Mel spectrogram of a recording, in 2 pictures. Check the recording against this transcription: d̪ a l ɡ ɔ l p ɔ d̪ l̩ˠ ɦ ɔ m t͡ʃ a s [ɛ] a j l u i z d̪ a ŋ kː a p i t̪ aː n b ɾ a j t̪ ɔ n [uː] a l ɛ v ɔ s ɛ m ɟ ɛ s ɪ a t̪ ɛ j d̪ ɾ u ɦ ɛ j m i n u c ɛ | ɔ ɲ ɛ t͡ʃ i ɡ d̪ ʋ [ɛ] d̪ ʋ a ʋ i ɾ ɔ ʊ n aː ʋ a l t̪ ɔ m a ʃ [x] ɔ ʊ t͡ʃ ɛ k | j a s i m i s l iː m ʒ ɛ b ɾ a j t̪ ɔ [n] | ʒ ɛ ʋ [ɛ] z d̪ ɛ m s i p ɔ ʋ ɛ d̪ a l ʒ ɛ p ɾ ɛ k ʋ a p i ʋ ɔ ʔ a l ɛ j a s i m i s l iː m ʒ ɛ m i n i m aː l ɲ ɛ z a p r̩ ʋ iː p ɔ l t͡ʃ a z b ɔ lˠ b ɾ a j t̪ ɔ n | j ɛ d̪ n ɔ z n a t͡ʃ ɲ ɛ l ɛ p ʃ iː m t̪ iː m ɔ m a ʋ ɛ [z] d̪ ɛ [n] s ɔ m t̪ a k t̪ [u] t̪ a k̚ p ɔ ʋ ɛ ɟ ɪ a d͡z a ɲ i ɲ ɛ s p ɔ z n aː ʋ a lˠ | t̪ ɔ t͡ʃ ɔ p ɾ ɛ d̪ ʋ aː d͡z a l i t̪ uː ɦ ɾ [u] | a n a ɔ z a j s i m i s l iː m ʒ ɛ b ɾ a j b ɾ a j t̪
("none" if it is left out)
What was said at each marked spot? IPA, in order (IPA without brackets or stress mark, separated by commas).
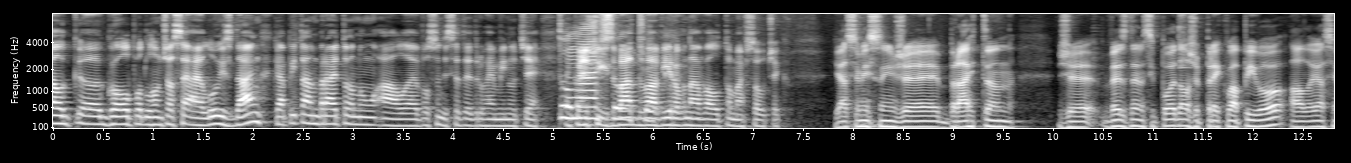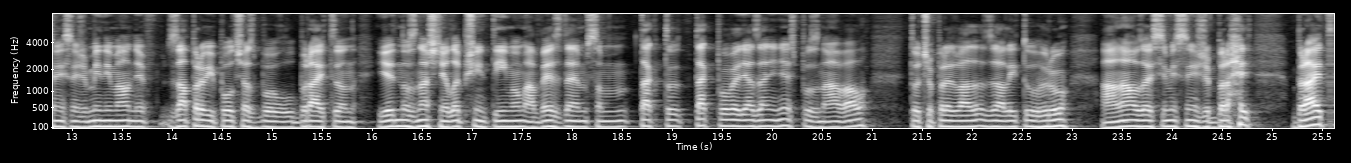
ɛ, u, a, s, n, ɛ, z, m, ɔ, u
